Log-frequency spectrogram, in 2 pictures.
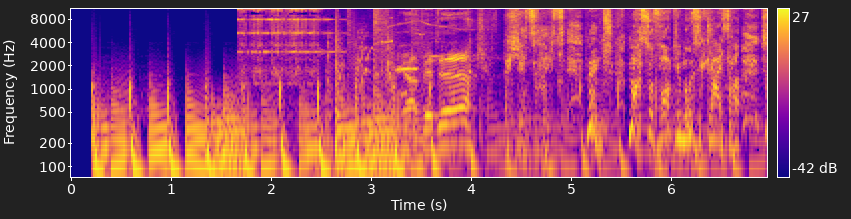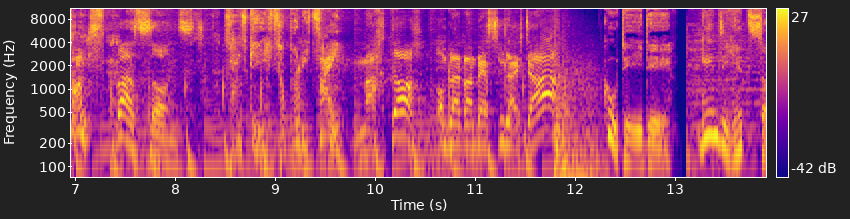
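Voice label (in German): szene, sprecher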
